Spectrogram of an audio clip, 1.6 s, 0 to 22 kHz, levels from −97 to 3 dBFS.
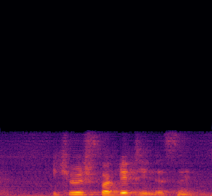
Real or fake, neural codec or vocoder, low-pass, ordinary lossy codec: fake; codec, 16 kHz, about 1 kbps, DyCAST, with the encoder's durations; 7.2 kHz; none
